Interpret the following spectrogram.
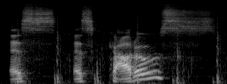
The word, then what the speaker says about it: Eschatos: It is from the video game Escados, I believe. But it's spelled kind of weird. It's like ESCHATOS.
